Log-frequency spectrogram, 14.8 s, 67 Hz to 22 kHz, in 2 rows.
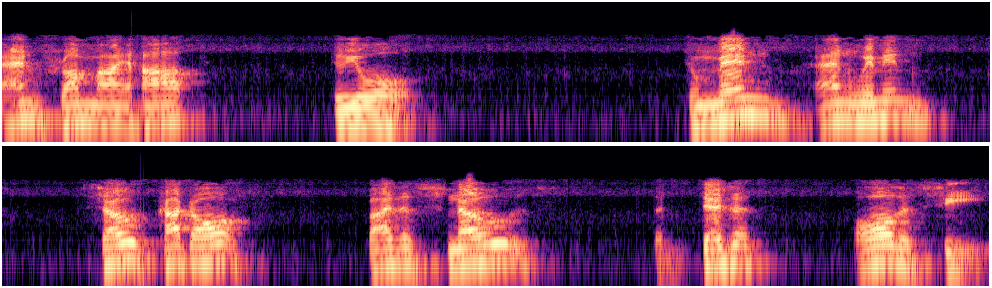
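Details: Real 1937 coronation-day BBC broadcast by a man with a severe stutter, recorded before his treatment by a speech therapist was complete, with hesitations throughout; finding: stuttering.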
